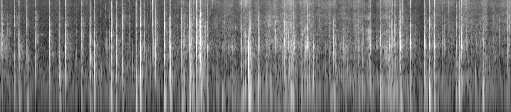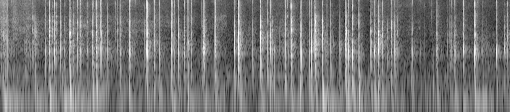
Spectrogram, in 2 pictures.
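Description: Long nails tap and scratch a small, empty, clear orange vinyl zip pencil case with a smiley print while hands bend it. Dozens of quick, sharp taps land over bright, crinkly scratching and soft plastic crackle. Each tap dies away almost instantly, making a dense patter.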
